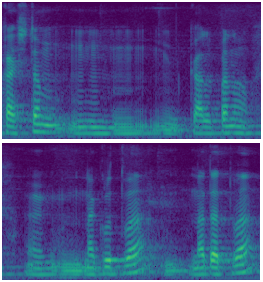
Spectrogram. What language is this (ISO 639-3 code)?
san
